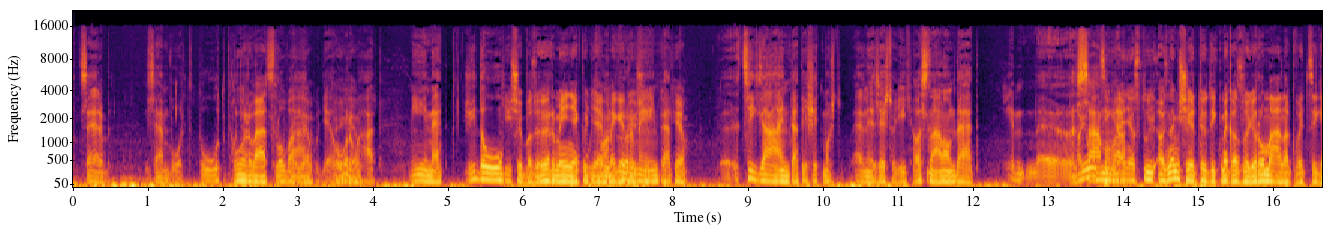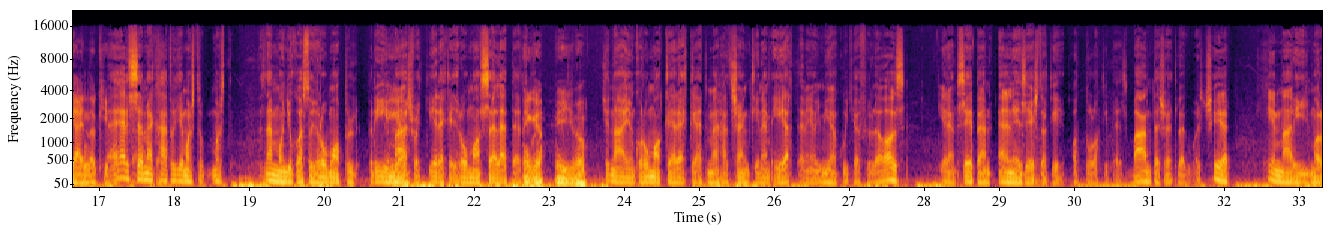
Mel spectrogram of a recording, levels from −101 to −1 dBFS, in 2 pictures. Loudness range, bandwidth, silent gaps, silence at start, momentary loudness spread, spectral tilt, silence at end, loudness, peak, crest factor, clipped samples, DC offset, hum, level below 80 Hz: 6 LU; 16 kHz; none; 0 s; 14 LU; -5.5 dB/octave; 0 s; -18 LUFS; -2 dBFS; 14 dB; under 0.1%; under 0.1%; none; -24 dBFS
